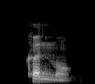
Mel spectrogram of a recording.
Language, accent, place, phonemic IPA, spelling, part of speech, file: French, France, Lyon, /kɔn.mɑ̃/, connement, adverb, LL-Q150 (fra)-connement.wav
- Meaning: in a fucking stupid way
